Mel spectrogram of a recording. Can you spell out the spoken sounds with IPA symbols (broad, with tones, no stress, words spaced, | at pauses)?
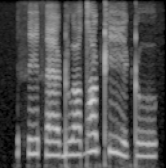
θi˨θæ˨ɖuː˨ dˤæ˦ʈʰiː˦˨ ʈu˦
